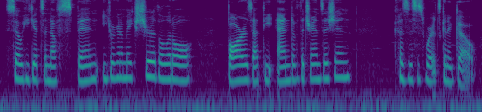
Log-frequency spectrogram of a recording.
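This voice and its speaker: The recording is very clean with a silent background as a woman speaks in a fairly high voice. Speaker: tutorial youtuber. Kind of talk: tutorial. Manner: fast; casual.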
